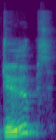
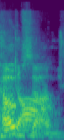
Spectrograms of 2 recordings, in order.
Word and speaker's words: Doubs: Allen Lazard at the top, but is it Doubs? Is that how that's pronounced? Doubs? I believe it is Dobbs, actually. Yeah, I think it's Dobbs.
